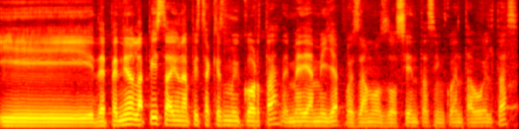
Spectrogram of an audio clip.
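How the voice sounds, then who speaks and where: Here is a man with a normal speaking voice. His pitch is fairly low and his intonation fairly even. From Mexico City. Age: 20s. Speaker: racing driver; guest. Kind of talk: casual interview. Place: studio. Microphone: lapel.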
